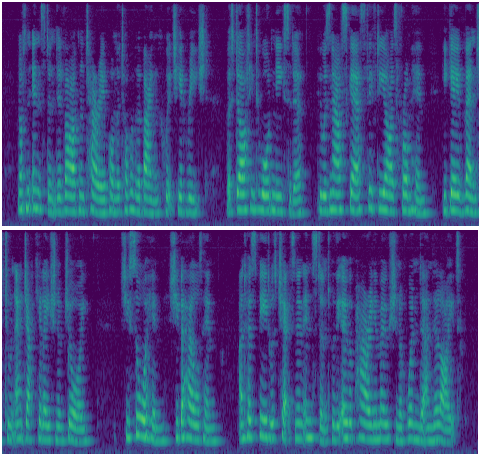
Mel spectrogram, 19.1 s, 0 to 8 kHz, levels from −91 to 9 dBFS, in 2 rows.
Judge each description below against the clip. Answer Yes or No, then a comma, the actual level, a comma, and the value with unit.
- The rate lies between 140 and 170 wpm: No, average, 180 wpm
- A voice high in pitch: Yes, high, 200 Hz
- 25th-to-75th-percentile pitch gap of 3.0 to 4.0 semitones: No, narrow, 2.5 semitones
